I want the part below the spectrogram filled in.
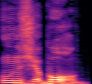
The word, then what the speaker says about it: Ons Jabeur: So, I'm going to go Ons Jabeur from Tunisia.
